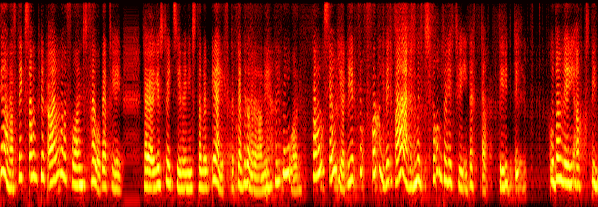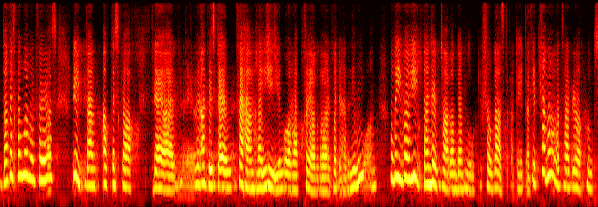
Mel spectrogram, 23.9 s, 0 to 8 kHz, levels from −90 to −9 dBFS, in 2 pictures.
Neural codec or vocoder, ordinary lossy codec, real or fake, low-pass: codec, 16 kHz, 0.5 kbps, FreqCodec, smaller model; none; fake; none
